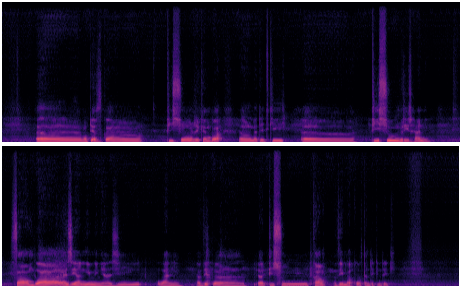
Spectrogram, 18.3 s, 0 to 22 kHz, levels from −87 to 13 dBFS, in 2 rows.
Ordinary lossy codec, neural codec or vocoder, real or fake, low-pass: none; autoencoder, 48 kHz, 32 numbers a frame, DAC-VAE, trained on Japanese speech; fake; none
